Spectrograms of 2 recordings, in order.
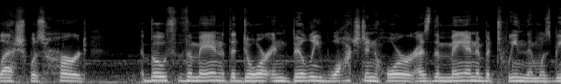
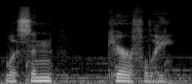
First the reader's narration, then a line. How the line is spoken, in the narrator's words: whispered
